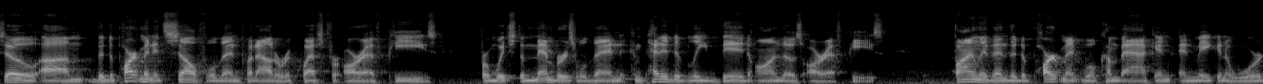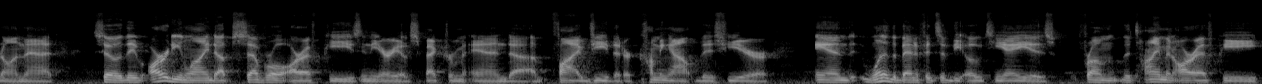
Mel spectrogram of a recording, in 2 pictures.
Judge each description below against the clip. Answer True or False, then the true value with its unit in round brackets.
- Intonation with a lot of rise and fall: False (3.4 semitones)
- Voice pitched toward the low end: True (85 Hz)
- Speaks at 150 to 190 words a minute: True (175 wpm)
